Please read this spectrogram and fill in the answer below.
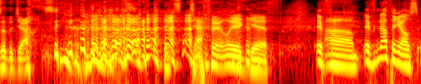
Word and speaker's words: GIF: and that's right listeners I said gif deal with it yep you said it right yeah you're correct I don't know the yeah I thought that would be controversial alright Wil Wheaton says Jeff right yeah he's wrong yeah I'm gonna break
